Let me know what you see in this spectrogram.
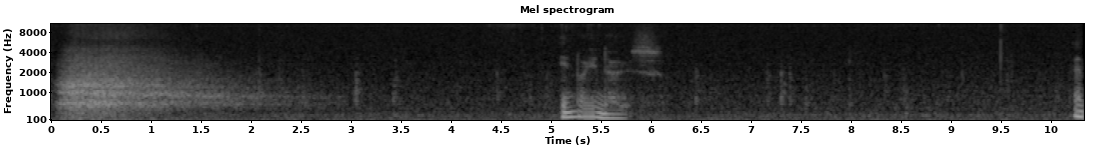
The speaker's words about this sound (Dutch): En begin eens met een diepe ademhaling. In door je neus en uit door je mond.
